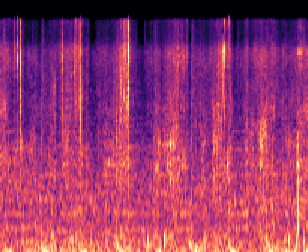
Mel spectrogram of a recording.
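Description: A compressed-gas tank's dual-gauge regulator knob being turned to feed air into the engine's high-pressure oil system: a few faint clicks over a quiet, low background.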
